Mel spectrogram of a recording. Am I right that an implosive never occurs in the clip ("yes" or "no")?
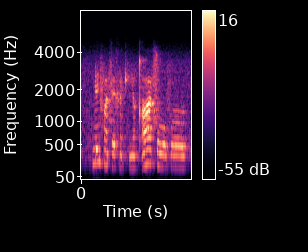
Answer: yes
